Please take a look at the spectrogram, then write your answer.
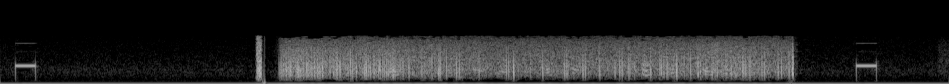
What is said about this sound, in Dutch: Zwak en diep in de ruis. QRZ, het zwakke station. Graag de call een paar keer. Alleen inmelden, want het is bijna niet te nemen.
